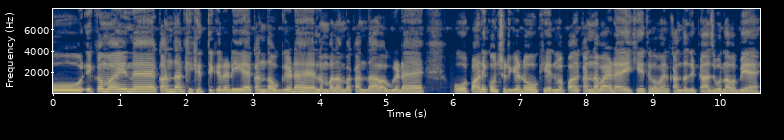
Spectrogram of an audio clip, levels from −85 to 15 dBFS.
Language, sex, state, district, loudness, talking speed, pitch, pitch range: Marwari, male, Rajasthan, Churu, -14 LUFS, 180 wpm, 170 Hz, 160-180 Hz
